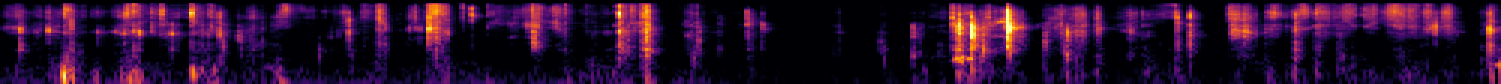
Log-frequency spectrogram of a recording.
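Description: Crinkling and rustling of Canadian polymer banknotes and a cash envelope being handled as bills are folded and slid into the envelope. The sound comes in irregular small crackles, with a short quiet gap about five seconds in and a louder flurry just after.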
